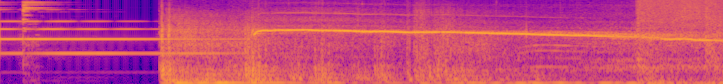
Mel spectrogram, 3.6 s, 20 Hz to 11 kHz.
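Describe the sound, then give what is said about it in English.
At a bonfire night fireworks musical display for the 5th of November, a firework whistles with a long, slowly falling shriek over a dense, rumbling crackle of bursts. A brief chiming tone opens the sound before the noisy barrage begins. “Remember the 5th of November with an award-winning fireworks musical display.”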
